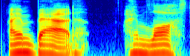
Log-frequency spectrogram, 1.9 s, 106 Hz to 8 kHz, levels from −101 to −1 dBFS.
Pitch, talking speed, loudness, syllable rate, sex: 125 Hz, 190 wpm, -19 LUFS, 4.4 syllables/s, male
